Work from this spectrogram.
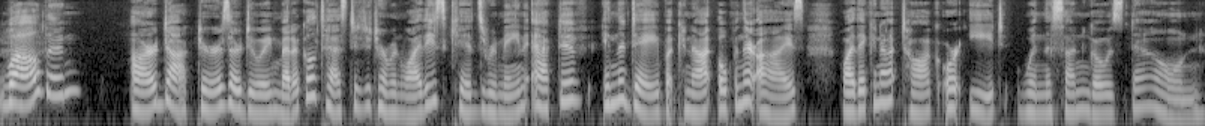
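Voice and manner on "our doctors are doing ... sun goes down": ordinary delivery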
